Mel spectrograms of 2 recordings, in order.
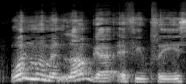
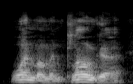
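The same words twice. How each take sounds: First: High, louder frantic plea; frightened wife begging Bluebeard for time; pleading wife. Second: Said in the usual way. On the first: Acted. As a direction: beg for one more moment, in a hurry. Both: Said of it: "Oh, whoops".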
